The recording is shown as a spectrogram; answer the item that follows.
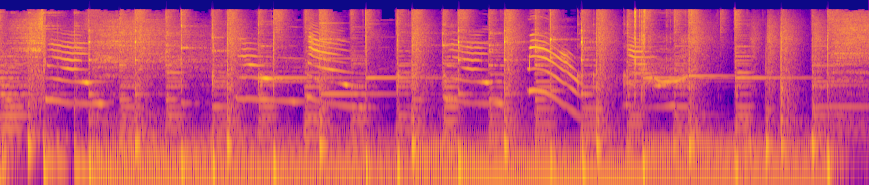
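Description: Bouncy children's song instrumental with a steady beat and bass, overlaid with several cartoon cat meows that fall in pitch, the longest one about five seconds in.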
